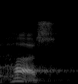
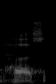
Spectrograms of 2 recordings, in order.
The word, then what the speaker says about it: Hus: And when they were going to burn him to the stake, he said to them, and the word Huss in Eastern Europe is pronounced Hus. We pronounce it Huss in the English. It means goose.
